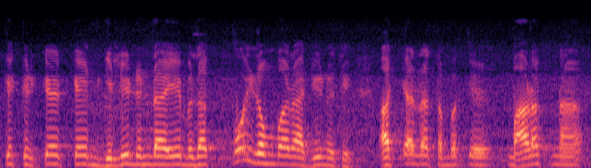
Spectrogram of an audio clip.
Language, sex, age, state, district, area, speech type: Gujarati, male, 60+, Gujarat, Narmada, urban, spontaneous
